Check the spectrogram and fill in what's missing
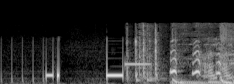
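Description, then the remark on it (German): A quick series of electronic telephone keypad tones beeps out as a number is dialed, followed by a longer steady tone, then a burst of noisy sound with chirping tones over a low hum as the call fails to connect. “Kein Anschluss.”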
